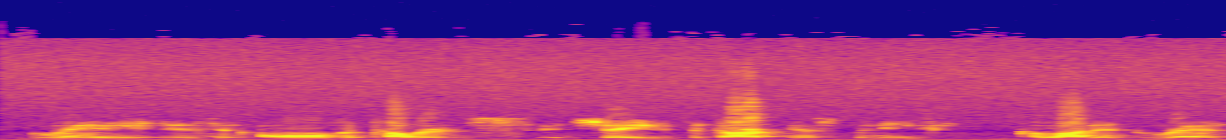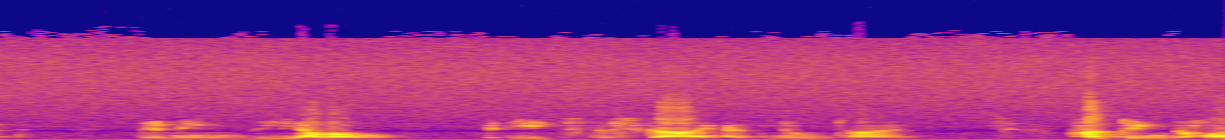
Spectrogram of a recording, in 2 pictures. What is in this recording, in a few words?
Reading; Reading Grey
